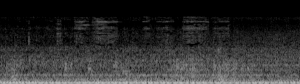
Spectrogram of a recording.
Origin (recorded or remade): recorded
